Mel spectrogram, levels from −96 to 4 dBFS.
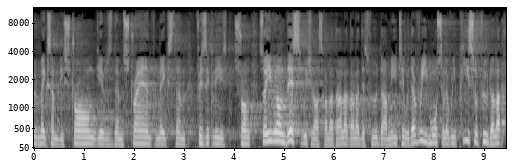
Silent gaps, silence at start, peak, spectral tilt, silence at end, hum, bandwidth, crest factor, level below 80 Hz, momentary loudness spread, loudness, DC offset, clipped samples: none; 0 s; -2 dBFS; -4.5 dB/octave; 0 s; none; 11 kHz; 18 dB; -58 dBFS; 9 LU; -21 LUFS; under 0.1%; under 0.1%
